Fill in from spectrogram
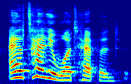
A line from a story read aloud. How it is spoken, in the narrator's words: Zoe shouted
